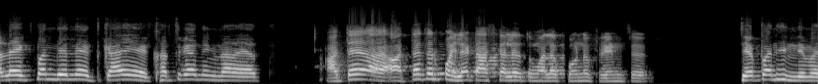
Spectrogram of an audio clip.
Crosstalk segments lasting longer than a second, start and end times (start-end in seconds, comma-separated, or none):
none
